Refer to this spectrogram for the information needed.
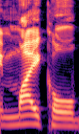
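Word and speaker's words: Mycole: Yeah, it's M-Y-C-O-L-E. So, like, I want to say Michael, but you almost have to, like, hesitate there and say Michael.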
